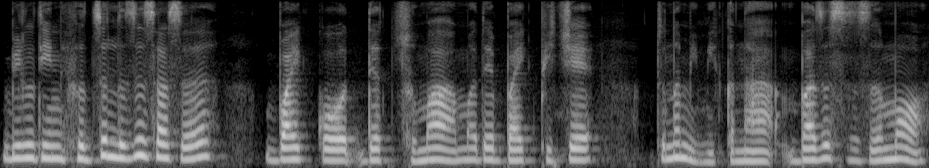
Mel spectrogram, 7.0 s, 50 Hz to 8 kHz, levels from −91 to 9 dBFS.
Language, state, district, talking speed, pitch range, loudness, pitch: Chakhesang, Nagaland, Dimapur, 130 wpm, 190-225 Hz, -19 LUFS, 200 Hz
